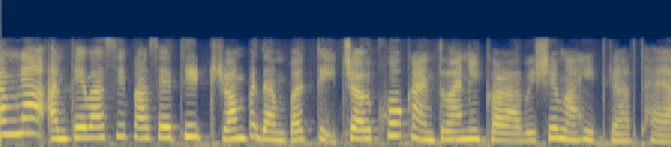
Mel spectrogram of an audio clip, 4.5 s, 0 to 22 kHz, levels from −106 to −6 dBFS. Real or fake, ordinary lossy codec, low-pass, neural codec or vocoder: fake; none; 7.2 kHz; codec, 16 kHz, 1 kbps, X-Codec, HuBERT features, trained on general audio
